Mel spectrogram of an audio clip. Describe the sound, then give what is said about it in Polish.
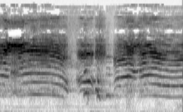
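An infant simulator doll used in parenting training gives an electronic baby cry: a steady, high wailing in two long stretches with a brief break between them. “Dostał butelkę i przestał płakać.”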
